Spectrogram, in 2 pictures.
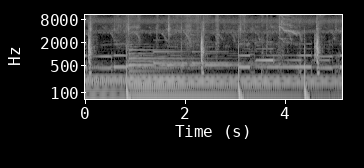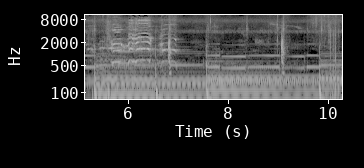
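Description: A fighting rooster crows once, loud and close, in the middle of a steady low mechanical hum that carries sharp, regular ticking clicks.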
